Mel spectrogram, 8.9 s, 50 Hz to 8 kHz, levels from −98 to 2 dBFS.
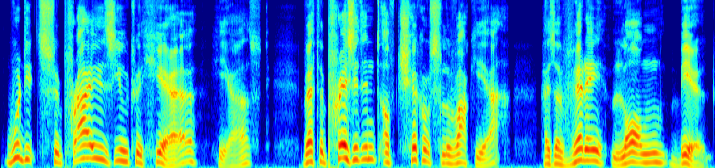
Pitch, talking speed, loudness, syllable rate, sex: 150 Hz, 125 wpm, -20 LUFS, 3.8 syllables/s, male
